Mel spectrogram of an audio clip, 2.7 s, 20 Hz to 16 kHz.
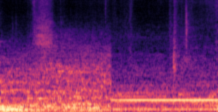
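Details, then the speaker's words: GE top-load washer GTW335ASN0WW, in diagnostic-mode spin test: motor hums steadily with a clear tone, but there is no churning of a turning basket; the basket is not spinning because of a drive-belt problem. "guys I can just tell you from The Sound this basket is not spinning kind of hear it sound like it's something spinning but the basket definitely isn't spinning"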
